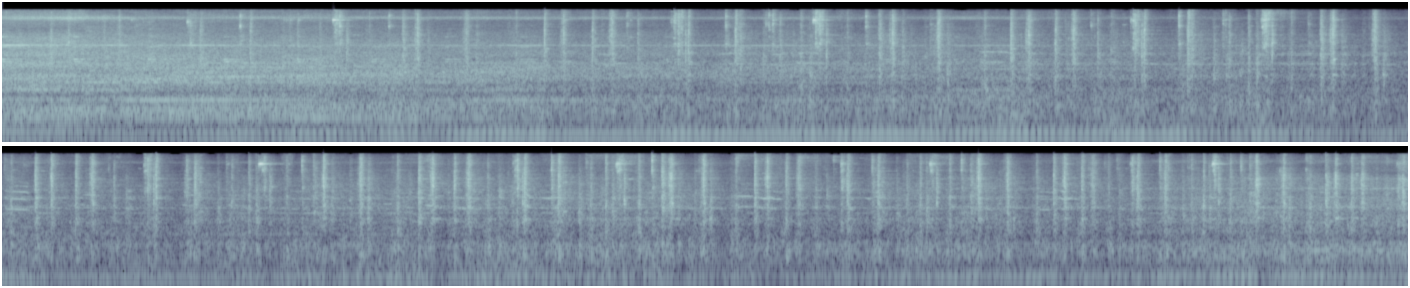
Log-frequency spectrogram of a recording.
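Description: AMT diesel-hauled commuter train of bilevel coaches rolling past: steady rail and wheel rumble with many sharp clicks of wheels over rail joints. A low engine hum from the lead locomotive fades out about halfway through.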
